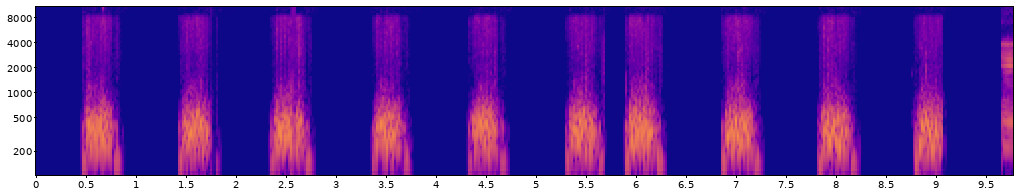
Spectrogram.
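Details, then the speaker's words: Aortic stenosis: regular, harsh, crescendo-decrescendo midsystolic murmur at about 62/min, with no ejection click, reversed splitting or fourth heart sound. "Pues a continuación vamos a escuchar cómo se vendría escuchando, pero pues como dije aquí no vamos a escuchar un clic ni pues un desdoblamiento invertido ni un R4, sino pues más que todo como el soplo mesosistólico, que es como la gran característica de la estenosis aórtica."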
